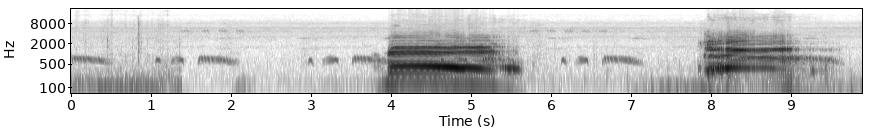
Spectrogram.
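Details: Tame cattle, dozens of them, in a farm barn: two long, deep, rich moos, the first near four seconds and the second near eight, with faint short cooing notes between them.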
